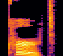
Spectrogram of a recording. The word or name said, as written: Kirt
